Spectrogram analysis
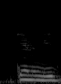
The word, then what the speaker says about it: Ganymede: decent-sized I mean it's not as big as gaining me but Ganymede but it is decent-sized might also have water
